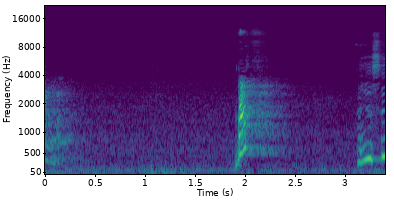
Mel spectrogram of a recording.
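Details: A pet Siberian Husky, indoors and reacting to going outside, gives a single short, sharp bark midway. A person's talking voice comes just before and after it.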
